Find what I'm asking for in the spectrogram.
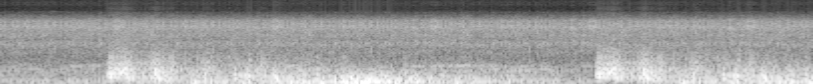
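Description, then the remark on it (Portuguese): A thunderstorm with steady rain hissing throughout and deep rumbling thunder, including two sharper crashes that burst out and roll on beneath the downpour. No voices. “Un día de tormenta, a bruxa Catuxa intentou botala da casa, pero non o conseguiu.”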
